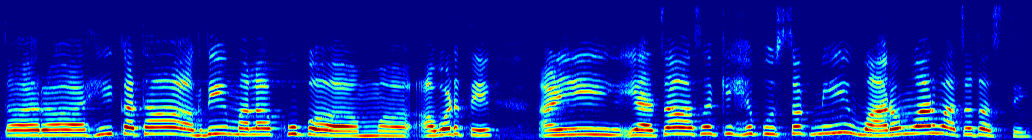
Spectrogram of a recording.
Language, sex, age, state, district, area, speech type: Marathi, female, 30-45, Maharashtra, Mumbai Suburban, urban, spontaneous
